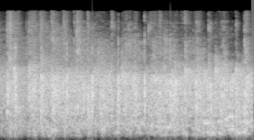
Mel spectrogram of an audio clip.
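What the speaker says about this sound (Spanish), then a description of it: "podéis aplaudir" A crowd claps steadily in dense, sustained applause, loud and close, with no break for its short duration.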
